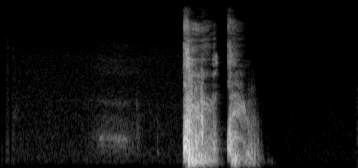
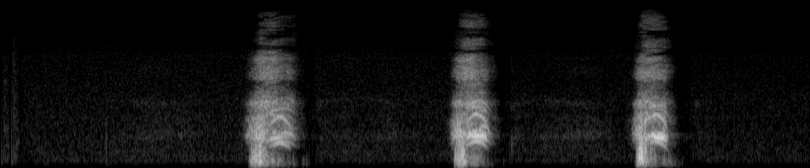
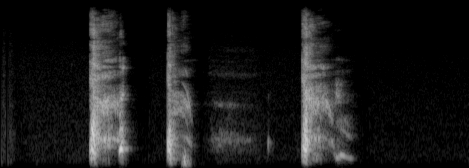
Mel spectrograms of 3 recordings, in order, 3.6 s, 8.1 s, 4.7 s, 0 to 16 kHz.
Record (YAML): cough_length: 3.6 s
cough_amplitude: 32427
cough_signal_mean_std_ratio: 0.22
exhalation_length: 8.1 s
exhalation_amplitude: 16092
exhalation_signal_mean_std_ratio: 0.27
three_cough_length: 4.7 s
three_cough_amplitude: 24433
three_cough_signal_mean_std_ratio: 0.26
survey_phase: beta (2021-08-13 to 2022-03-07)
age: 18-44
gender: Female
wearing_mask: 'No'
symptom_cough_any: true
symptom_headache: true
symptom_other: true
symptom_onset: 3 days
smoker_status: Ex-smoker
respiratory_condition_asthma: false
respiratory_condition_other: false
recruitment_source: Test and Trace
submission_delay: 2 days
covid_test_result: Positive
covid_test_method: ePCR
